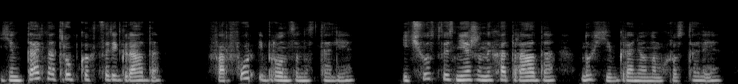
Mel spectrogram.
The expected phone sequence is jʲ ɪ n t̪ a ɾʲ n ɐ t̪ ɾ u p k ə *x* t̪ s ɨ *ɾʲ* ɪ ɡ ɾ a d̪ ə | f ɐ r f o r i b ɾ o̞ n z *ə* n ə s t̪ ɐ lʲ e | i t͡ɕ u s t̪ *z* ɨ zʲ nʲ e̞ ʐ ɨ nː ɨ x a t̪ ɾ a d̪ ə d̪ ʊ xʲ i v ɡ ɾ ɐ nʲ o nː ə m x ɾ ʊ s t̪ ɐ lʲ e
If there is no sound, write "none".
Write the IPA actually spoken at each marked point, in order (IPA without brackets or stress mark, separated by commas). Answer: x, ɾʲ, ə, v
